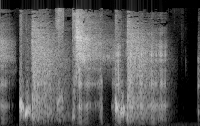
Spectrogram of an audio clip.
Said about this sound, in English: She was high kicking. They were adding whip crack sounds in there. just like a real drag show, you know?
